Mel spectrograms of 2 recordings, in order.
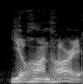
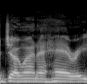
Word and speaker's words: Johann Hari: Johann Hari, I got it right. You said it right. You are literally the first person to ever say. I was saying to your fair that I once waited for 6 hours with a broken arm in an emergency room because they were calling for Joanna Hairy to come forward.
